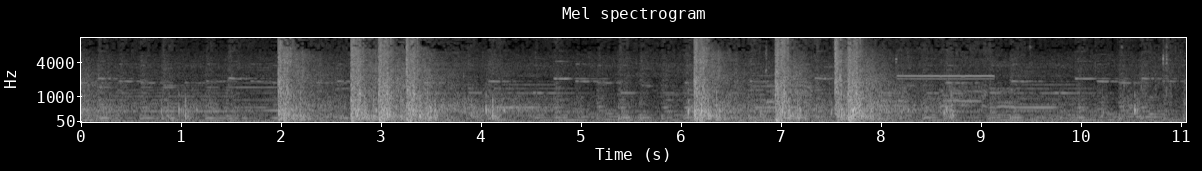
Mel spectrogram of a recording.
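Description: Gunfire rings out in a trench warfare video game, scattered loud rifle shots and short bursts in two clusters, sharp cracks with echoing tails over a low tonal background hum.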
